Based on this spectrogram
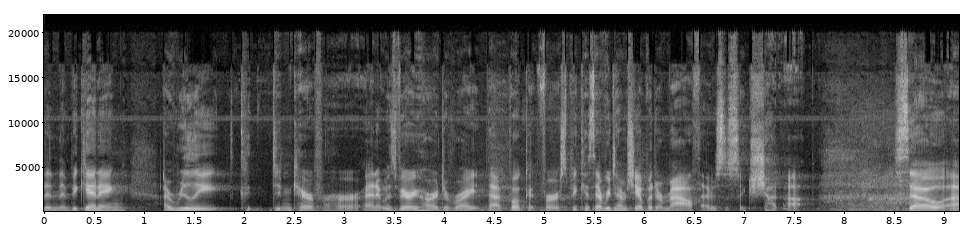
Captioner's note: laughing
